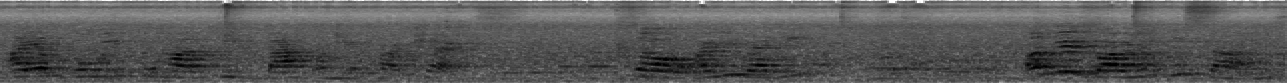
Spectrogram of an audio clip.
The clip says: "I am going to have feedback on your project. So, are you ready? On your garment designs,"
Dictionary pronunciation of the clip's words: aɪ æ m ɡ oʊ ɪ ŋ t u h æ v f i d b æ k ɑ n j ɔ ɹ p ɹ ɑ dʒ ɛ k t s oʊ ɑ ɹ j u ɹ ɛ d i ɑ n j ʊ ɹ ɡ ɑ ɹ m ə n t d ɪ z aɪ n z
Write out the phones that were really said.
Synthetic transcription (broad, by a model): aɪ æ m ɡ oʊ ɪ ŋ t u h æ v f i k b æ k ɑ n j ɔ ɹ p ɑ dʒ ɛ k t s oʊ ɑ ɹ j u ɹ ɛ d i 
